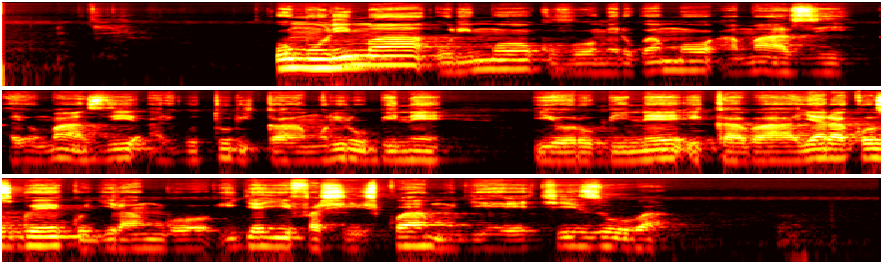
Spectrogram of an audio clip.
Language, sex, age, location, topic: Kinyarwanda, male, 25-35, Huye, agriculture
